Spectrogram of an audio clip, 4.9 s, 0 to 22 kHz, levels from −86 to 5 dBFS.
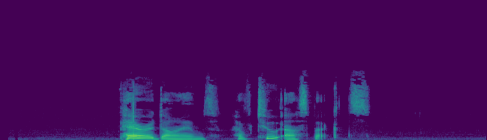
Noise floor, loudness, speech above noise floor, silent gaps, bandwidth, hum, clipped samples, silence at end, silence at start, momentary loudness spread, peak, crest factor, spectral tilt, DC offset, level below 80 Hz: -67 dBFS; -23 LUFS; 44 dB; none; 10.5 kHz; none; under 0.1%; 1.2 s; 1.2 s; 20 LU; -4 dBFS; 22 dB; -5 dB/octave; under 0.1%; -66 dBFS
